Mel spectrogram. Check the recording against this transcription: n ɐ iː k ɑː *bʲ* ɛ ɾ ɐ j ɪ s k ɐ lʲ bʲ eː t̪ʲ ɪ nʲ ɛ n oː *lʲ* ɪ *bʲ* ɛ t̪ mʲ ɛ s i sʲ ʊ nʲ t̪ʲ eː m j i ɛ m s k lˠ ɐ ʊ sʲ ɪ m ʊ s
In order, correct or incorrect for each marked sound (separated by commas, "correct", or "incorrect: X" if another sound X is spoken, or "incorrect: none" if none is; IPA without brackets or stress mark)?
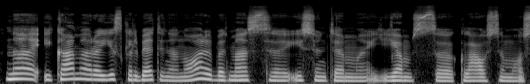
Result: incorrect: mʲ, incorrect: ɾʲ, correct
